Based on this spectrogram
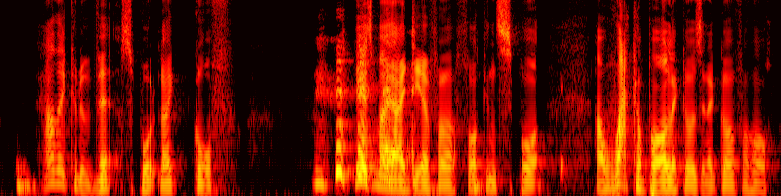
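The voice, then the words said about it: Scottish accent, imitates another person's voice. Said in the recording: “Scottish accent ... rest well, Robin Williams”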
